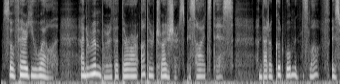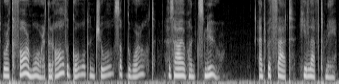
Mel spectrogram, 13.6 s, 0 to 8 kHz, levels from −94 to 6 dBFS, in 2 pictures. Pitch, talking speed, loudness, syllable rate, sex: 200 Hz, 180 wpm, -19 LUFS, 4.7 syllables/s, female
